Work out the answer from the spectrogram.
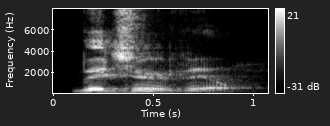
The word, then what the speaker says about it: Richardville: I I mean now the D was actually silent you did not pronounce a d so I think the way it was pronounced was richer V which most people mispronounced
